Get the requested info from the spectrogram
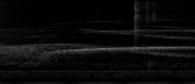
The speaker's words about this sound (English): Dublin City with the sirens. Well, should I say just city in general? I was just thinking what the hell is going on there, man. Something's always happening around these parts.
